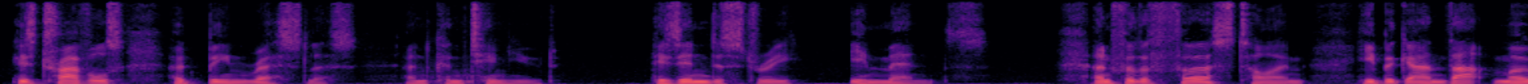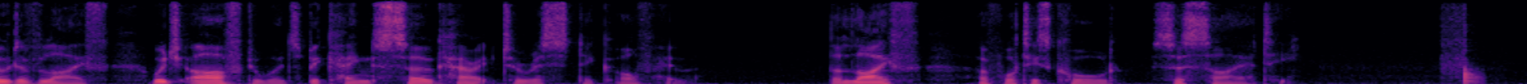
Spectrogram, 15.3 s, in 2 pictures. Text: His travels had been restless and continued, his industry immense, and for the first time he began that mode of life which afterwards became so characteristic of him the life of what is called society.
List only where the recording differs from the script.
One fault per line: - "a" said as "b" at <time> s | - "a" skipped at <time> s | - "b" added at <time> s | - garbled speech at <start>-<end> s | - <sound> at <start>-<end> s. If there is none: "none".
- thud at 14.8-15.1 s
